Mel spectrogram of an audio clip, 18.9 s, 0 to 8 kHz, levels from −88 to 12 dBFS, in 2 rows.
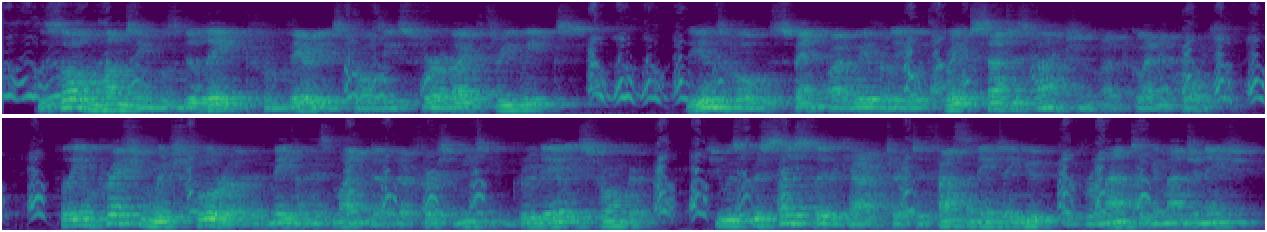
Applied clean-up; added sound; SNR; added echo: none; Bark; 14 dB; reverberation time 2.2 s.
